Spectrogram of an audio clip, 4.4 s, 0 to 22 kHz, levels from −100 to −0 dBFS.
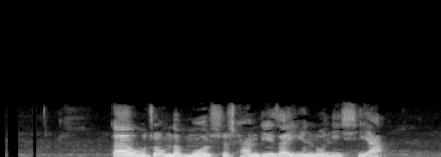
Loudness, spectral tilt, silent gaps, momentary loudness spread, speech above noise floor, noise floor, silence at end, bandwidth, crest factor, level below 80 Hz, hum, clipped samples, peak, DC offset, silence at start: -18 LUFS; -6 dB/octave; none; 8 LU; 37 dB; -54 dBFS; 0.6 s; 7.4 kHz; 16 dB; -60 dBFS; none; under 0.1%; -4 dBFS; under 0.1%; 1.1 s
